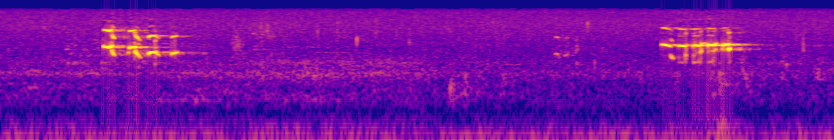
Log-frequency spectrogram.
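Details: Little grebe (Tachybaptus ruficollis) calling: two short bursts of high, squeaky, rapid notes about three seconds apart, over a faint low background murmur.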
